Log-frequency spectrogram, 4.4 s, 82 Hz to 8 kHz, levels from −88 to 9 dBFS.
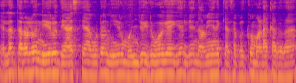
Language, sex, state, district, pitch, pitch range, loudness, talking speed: Kannada, male, Karnataka, Chamarajanagar, 135 Hz, 125-140 Hz, -18 LUFS, 215 wpm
